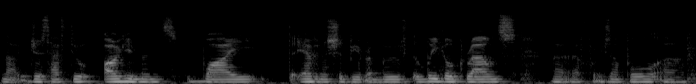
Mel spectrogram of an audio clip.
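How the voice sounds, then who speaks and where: A man's voice: mid-range voice, completely flat delivery, moderate pace, a little mellow. A man from Belgium, giving a casual, hesitant lesson full of fillers and restarts. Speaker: instructor.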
